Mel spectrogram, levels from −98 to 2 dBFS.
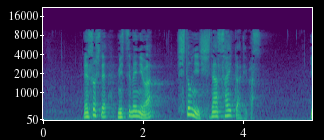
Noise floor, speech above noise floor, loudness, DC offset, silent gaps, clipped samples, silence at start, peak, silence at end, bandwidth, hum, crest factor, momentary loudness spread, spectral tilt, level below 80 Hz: -59 dBFS; 33 dB; -26 LUFS; under 0.1%; none; under 0.1%; 0.8 s; -10 dBFS; 0 s; 10.5 kHz; none; 18 dB; 14 LU; -5.5 dB/octave; -60 dBFS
